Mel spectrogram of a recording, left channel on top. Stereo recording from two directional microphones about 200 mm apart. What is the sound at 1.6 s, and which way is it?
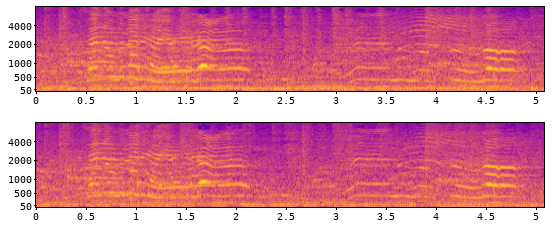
Music, 10° left (ahead or behind).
